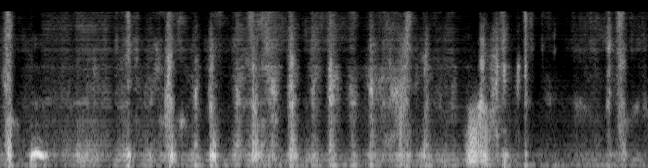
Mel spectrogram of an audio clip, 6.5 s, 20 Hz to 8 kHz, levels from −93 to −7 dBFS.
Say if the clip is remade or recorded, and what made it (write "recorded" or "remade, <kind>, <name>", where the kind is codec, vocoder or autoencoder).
remade, vocoder, HiFi-GAN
